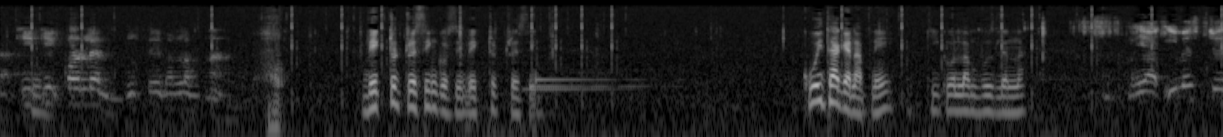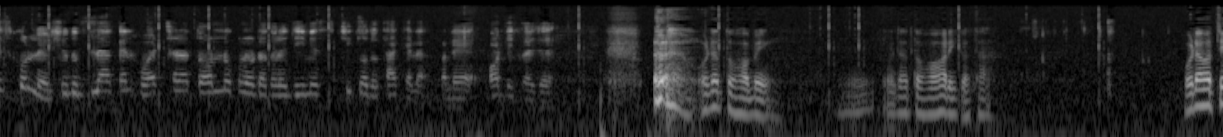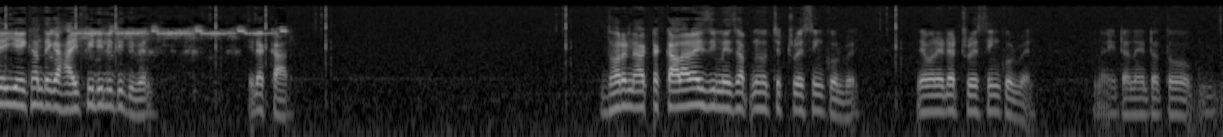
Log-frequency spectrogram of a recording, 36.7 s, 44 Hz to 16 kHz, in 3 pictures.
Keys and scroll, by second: 3.0 shift+space, 4.0 ctrl+shift+space, 4.4 v, 5.0 s, 8.8 shift+space, 10.1 space, 21.6 ctrl+space, 24.8 ctrl+space, 25.0 typing, 26.4-27.6 typing.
